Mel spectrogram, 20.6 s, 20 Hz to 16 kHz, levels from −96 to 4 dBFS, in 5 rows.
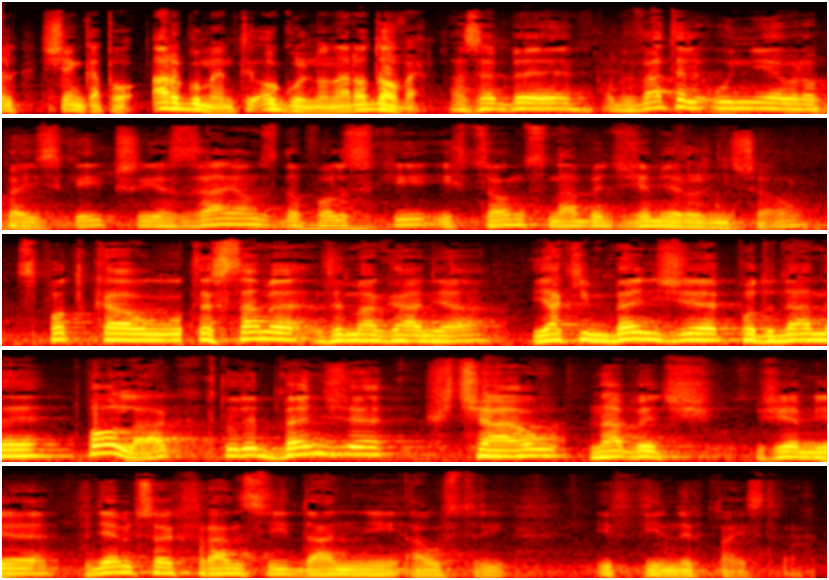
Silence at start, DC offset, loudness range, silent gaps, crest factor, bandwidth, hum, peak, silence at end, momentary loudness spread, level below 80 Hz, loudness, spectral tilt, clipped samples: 0 s; under 0.1%; 8 LU; none; 18 dB; 13.5 kHz; none; -6 dBFS; 0.15 s; 12 LU; -50 dBFS; -24 LUFS; -6.5 dB/octave; under 0.1%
